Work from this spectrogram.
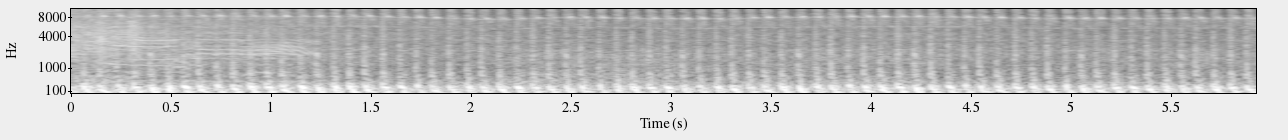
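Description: A helicopter in GTA V with a loud, steady rotor chop that pulses rapidly and evenly throughout, accompanied by a brief whistling tone at the start and no talk.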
